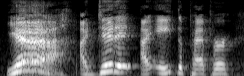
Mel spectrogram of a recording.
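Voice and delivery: loud, high victory shout; triumphant cheer. Real, not acted. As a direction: cheer like you just won. Triumph after finishing the pepper.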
